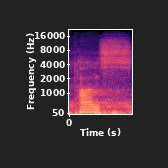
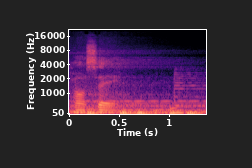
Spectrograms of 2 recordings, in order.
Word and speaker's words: Pensée: Ponce de Leon is spelled that way, but I think this is spelled P-E-N-S-E-E, Ponce. And I think in French it's P-E-N-S-E-R is to think. So it's like a journal of science, I believe. Ponce. Penser, to think, right? So that's the intro from Pensée.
